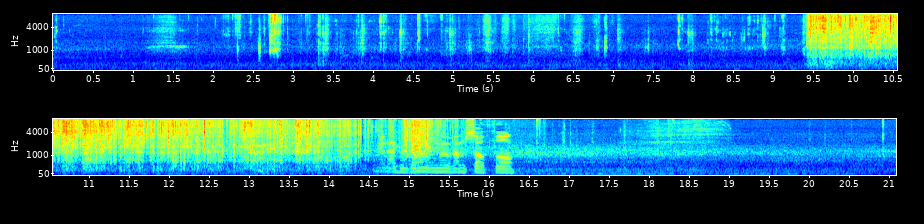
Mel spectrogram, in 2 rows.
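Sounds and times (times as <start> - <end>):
chips crunching while chewed: 2.0 - 15.5
loud dense rustling: 9.4 - 15.6.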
